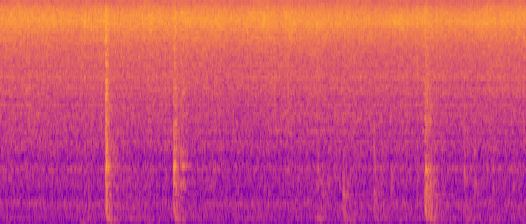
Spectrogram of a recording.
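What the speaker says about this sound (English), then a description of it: "We're going to let those scallions get a little cooked through" Scallions cook in a pan with a steady, even sizzle and crackle, close and constant, with a few sharp pops or taps of the utensil scattered through and no talking.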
